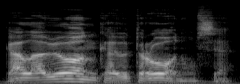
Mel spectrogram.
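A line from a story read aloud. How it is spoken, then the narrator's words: Scornful snort. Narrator (Russian): хмыкнул Лукьян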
